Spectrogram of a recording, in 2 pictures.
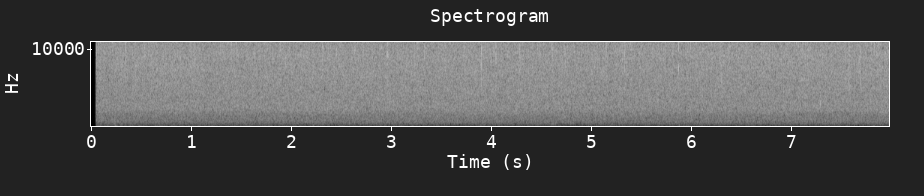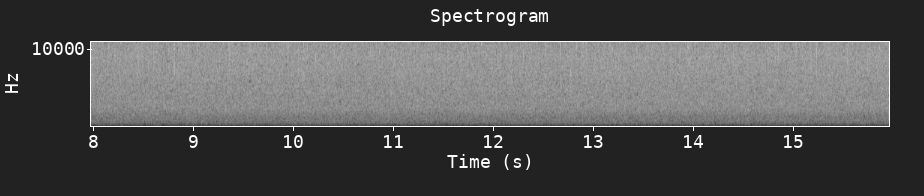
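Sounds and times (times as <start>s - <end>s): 
rain on a deciduous forest: 0.0s - 15.9s.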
